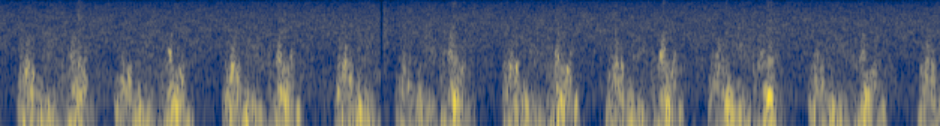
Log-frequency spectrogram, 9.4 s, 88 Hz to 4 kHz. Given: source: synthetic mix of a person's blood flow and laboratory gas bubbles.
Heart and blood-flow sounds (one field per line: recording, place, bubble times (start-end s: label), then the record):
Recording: Doppler ultrasound of blood flow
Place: precordium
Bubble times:
5.54-5.59 s: bubbles
From the record:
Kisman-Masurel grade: 111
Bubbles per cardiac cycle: 1 to 2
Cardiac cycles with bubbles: 1 to 10%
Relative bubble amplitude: barely perceptible (0.100 to 0.250)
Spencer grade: 1 (occasional bubble signal discernible with the cardiac motion signal, with majority of cardiac periods free of bubbles)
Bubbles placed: anywhere in the cardiac cycle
